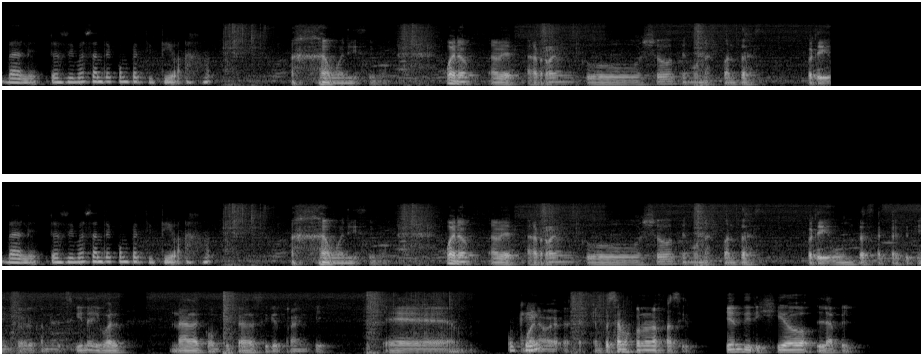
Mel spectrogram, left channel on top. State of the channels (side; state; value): left; drops out; at 8.3 s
